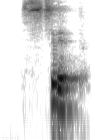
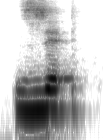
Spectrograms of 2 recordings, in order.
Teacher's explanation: on the left you have the unvoiced and on the right the voiced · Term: voicing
